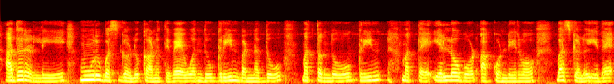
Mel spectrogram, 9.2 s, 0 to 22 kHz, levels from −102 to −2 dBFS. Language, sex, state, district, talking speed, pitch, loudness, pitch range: Kannada, female, Karnataka, Bangalore, 110 wpm, 160 Hz, -16 LUFS, 150-175 Hz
